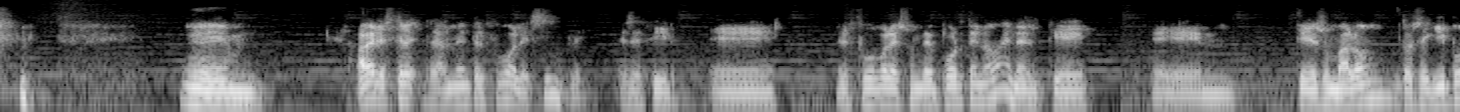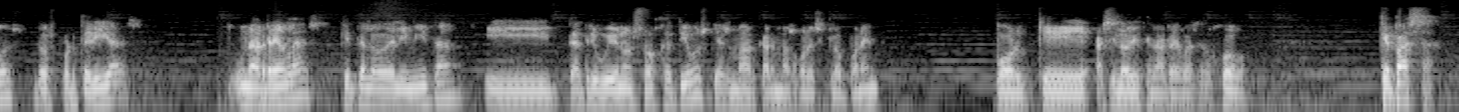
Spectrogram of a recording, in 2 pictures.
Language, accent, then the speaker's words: Spanish; Gijón, Asturias, Spain; moved away as an adult; soy de Gijón. Me fui de Gijón con 18 años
